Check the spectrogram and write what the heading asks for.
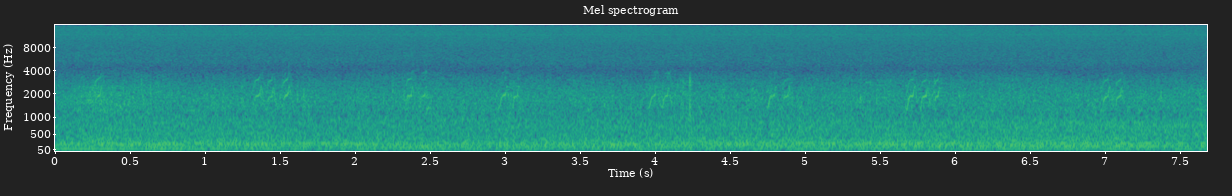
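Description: Steady low background hum, with faint short chirps of birds now and then.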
